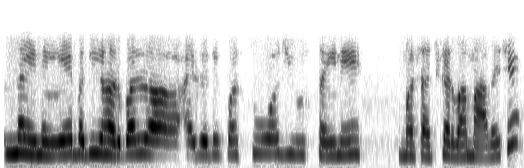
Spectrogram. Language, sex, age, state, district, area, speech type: Gujarati, female, 30-45, Gujarat, Ahmedabad, urban, conversation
